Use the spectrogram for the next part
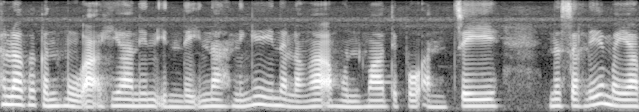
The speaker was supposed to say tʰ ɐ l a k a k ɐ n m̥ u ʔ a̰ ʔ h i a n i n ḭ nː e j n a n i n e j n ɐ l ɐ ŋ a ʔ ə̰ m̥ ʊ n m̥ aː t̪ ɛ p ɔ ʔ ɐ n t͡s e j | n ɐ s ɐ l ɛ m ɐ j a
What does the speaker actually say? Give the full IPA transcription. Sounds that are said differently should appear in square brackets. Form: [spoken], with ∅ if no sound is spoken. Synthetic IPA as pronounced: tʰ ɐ l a k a k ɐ n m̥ u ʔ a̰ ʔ h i a n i n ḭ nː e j n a n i [ŋ] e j n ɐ l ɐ ŋ a ʔ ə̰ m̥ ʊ n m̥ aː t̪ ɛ p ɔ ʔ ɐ n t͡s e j | n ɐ s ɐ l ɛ m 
